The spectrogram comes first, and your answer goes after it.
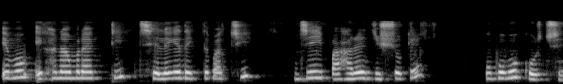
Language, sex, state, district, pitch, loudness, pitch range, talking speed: Bengali, female, West Bengal, Malda, 290 Hz, -18 LUFS, 265-325 Hz, 125 wpm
